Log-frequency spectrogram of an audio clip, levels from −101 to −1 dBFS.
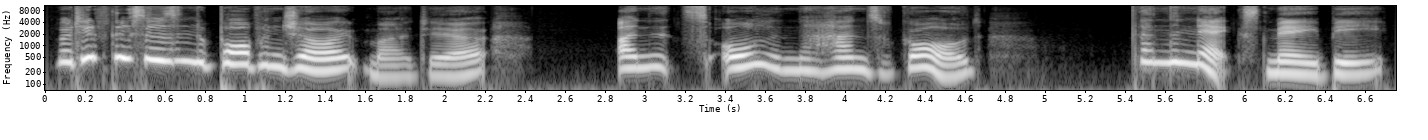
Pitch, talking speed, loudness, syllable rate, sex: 255 Hz, 170 wpm, -16 LUFS, 4.4 syllables/s, female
